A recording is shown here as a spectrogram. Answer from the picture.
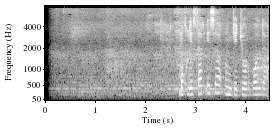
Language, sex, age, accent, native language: Uzbek, female, 18-24, Qashqadaryo, Uzbek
